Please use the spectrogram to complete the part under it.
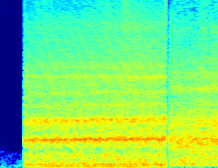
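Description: A subway train rolls along with a steady, loud rumble and a droning hum, continuous from start to finish apart from one brief dip near the end.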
